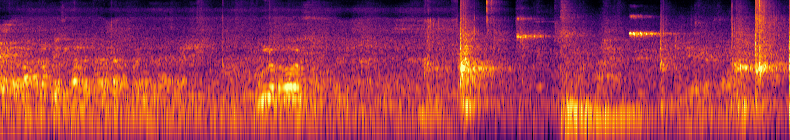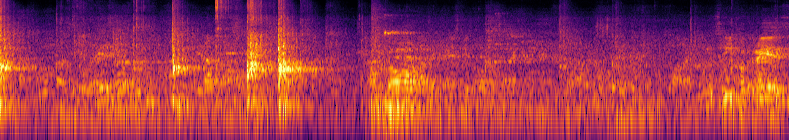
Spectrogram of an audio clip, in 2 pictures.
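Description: A frontón ball being hit and bouncing off the walls and floor of an enclosed court during a rally: a string of sharp, echoing hits from about six seconds in to about thirteen seconds, some of them in quick pairs, over background voices.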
